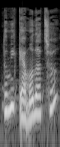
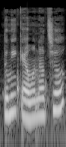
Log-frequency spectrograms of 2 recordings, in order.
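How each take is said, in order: First: The m sounds are made with closed lips. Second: The m sounds become tongue sounds, lips stay still. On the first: "কথোপকথন যদি এই রকম হয়" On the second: "তাহলে সেটা বলতে হবে এইভাবে"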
